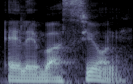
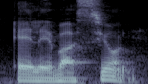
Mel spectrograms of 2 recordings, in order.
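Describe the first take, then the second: First: Elevación with Spanish e vowels, stress on the final ó; Spanish pronunciation. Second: Elevación repeated, clear Spanish vowels, stress on ó; Spanish pronunciation. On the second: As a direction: say elevación again for students to copy. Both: Shown as a demonstration. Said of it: "Elevation becomes".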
